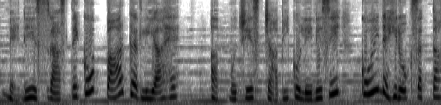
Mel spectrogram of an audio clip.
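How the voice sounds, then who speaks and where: A woman's voice: fairly high pitch, big pitch swings, measured pace, mellow, faint music behind. A woman voicing a brave, determined and earnest young village girl in a cartoon story. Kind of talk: animated village fairy tale acting.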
